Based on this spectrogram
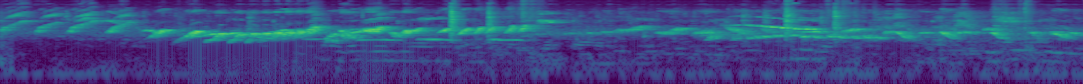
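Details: White-rumped shama from Aceh singing a long, continuous rapid chatter of slurred, mimic-like notes with faint background sound.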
